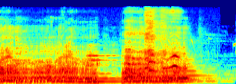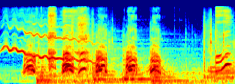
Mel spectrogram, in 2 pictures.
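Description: A cartoon bull terrier growling, then barking about five times in quick succession, over background music with a falling, wavering tone.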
